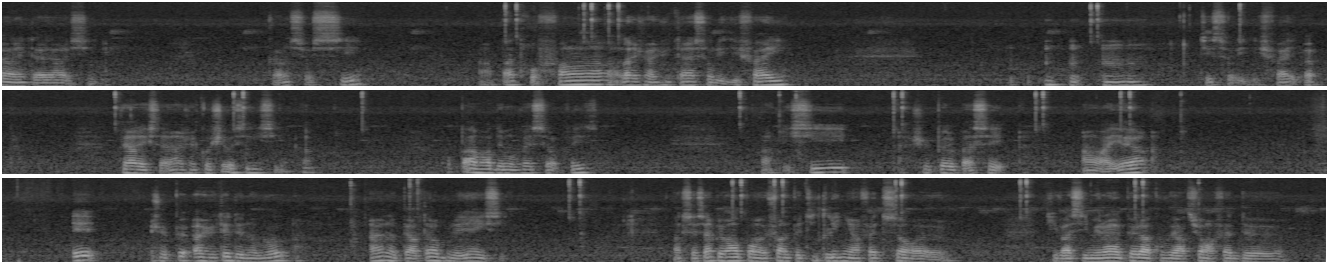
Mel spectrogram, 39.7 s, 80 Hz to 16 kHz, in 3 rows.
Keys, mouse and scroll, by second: 12.7-15.7 drag, 15.8 click, 17.1-20.2 drag, 21.3-22.4 middle drag, 22.4 click, 23.8-25.3 drag, 25.3-28.4 middle drag, 30.9 right click, 32.5 click, 34.1 click, 34.5-37.0 drag, 38.7-39.7 middle drag.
